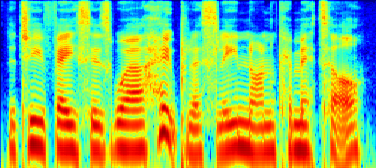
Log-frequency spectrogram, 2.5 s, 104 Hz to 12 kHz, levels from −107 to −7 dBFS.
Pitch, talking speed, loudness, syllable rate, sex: 180 Hz, 165 wpm, -17 LUFS, 5.9 syllables/s, female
